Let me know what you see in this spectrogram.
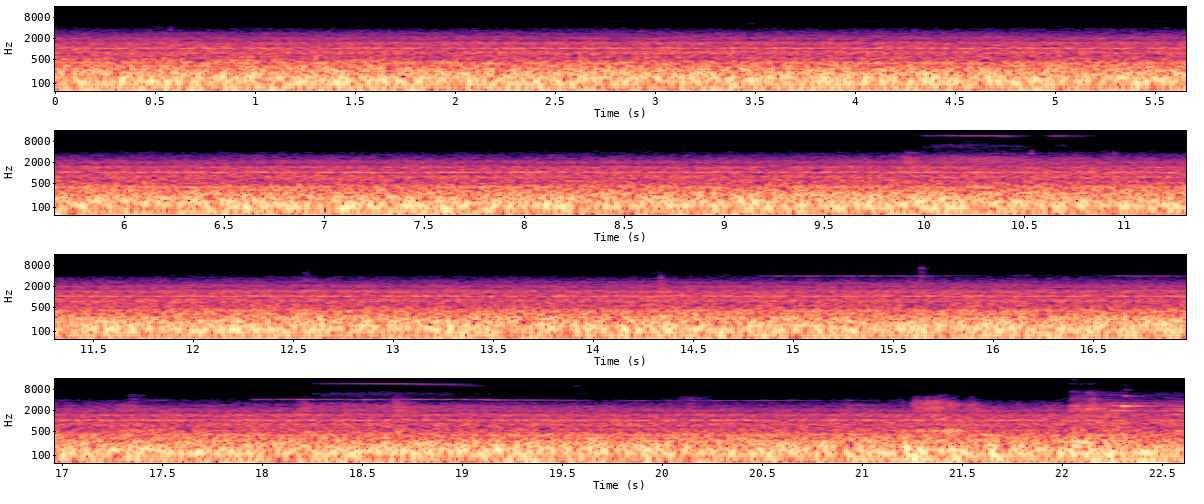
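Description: Hanshin Main Line electric train running along the track, heard from inside the front of the car: a steady low rumble of wheels on rail, with a faint high whine from about fifteen to twenty seconds in.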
